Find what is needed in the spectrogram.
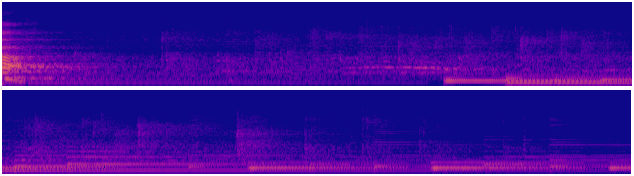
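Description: Soft acoustic guitar notes, held and picked quietly between songs, after a loud sung note cuts off right at the start.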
